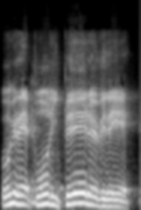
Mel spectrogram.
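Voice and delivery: mock hillbilly British accent. Shown as a demonstration. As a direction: mash British and Southern accents together. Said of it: "Just, yeah, hillbilly British".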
